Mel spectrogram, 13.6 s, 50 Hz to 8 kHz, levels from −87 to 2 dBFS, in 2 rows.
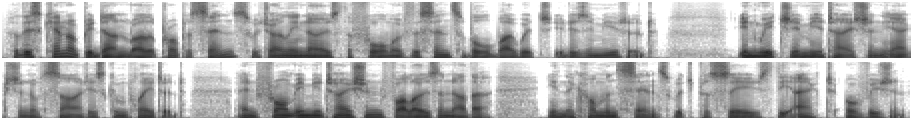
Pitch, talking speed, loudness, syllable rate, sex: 90 Hz, 200 wpm, -19 LUFS, 6.0 syllables/s, male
